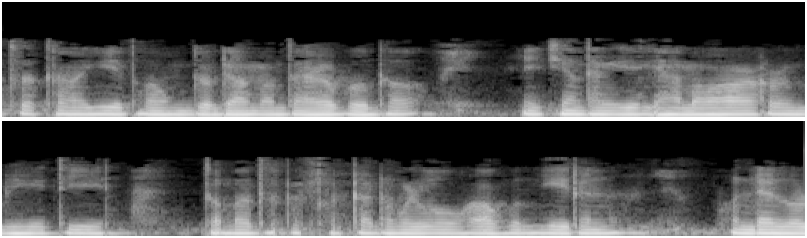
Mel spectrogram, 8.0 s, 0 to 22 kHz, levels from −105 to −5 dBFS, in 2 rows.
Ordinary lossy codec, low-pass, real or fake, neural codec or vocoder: MP3, 24 kbps; 7.2 kHz; fake; codec, 16 kHz, 1 kbps, FunCodec, trained on Chinese and English, 50 frames a second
